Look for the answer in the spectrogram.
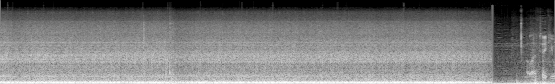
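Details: A diesel holds a deep, steady idle with a smooth even beat and no knocks or rattles before shutting off, sounding healthy.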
